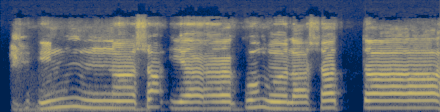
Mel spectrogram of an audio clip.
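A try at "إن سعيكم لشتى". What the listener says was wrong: আচ্ছা, এখানে ইয়াটা টান হয়ে যাচ্ছে, ইন্নাসা, ইয়া টান হবে না। ইন্নাসা ইয়াকুম লাশাত্তা।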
